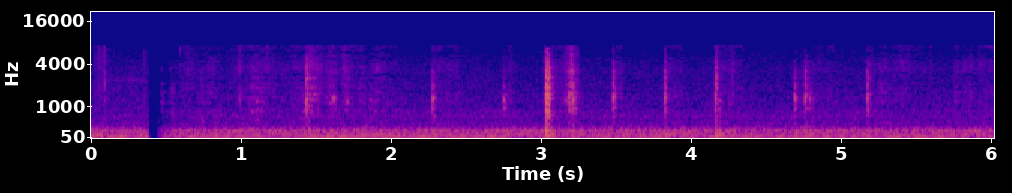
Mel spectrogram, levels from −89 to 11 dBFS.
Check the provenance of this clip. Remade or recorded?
recorded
